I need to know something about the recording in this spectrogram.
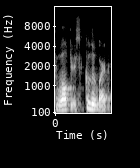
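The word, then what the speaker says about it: Wolters Kluwer: Did I say it right? I know every time I struggle with Walters Kluwer. – It's a tough one, but you got it. You nailed it.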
